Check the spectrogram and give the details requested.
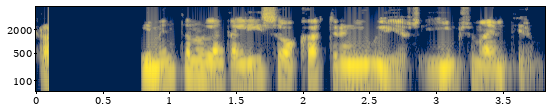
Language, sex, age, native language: Icelandic, male, 30-39, Icelandic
